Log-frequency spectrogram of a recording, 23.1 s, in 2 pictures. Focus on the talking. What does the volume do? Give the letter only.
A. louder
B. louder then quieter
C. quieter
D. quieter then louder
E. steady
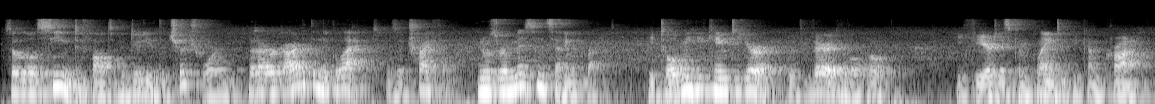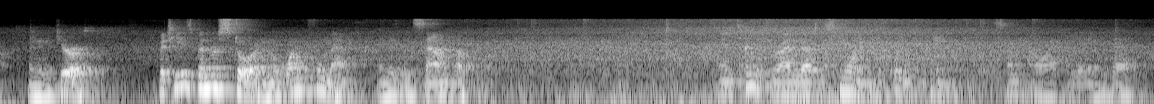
C.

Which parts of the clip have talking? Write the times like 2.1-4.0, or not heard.
0.1-16.5, 18.7-22.9.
